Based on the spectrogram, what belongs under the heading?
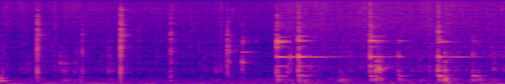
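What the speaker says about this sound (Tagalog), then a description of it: "gagamitin ko lang itong sun-dried tomato oil para magisa natin ang ating bawang" Garlic sautéing in sun-dried tomato oil in a pan: a steady soft sizzle with occasional sharp taps and scrapes of stirring, growing louder and busier toward the end.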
